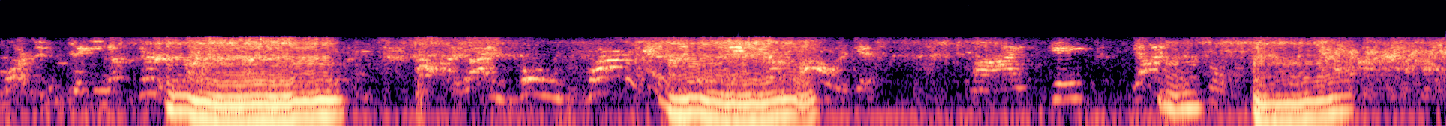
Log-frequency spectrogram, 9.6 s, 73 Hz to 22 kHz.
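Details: Snoring: repeated low, rumbling snores about 18 a minute with fainter breathing between, over some room noise.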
